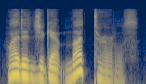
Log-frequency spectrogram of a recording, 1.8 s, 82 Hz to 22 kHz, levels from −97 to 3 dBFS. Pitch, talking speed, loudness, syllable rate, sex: 125 Hz, 195 wpm, -18 LUFS, 4.6 syllables/s, male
